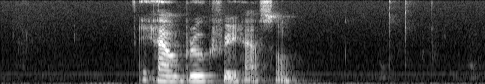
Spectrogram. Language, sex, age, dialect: Faroese, female, 15-35, Suðurstreymoy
